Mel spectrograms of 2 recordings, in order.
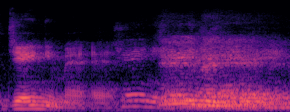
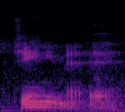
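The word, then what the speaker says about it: déanfaidh mé é: And I will do it is Janie me a. So again, you don't pronounce the F in the future. Janie me a.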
